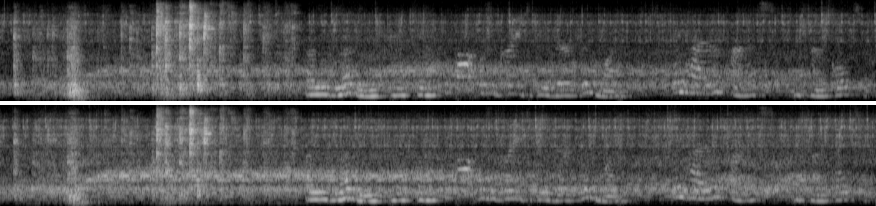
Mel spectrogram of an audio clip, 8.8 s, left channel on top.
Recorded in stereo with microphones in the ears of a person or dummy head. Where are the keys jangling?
15° left (ahead or behind), 1.3 m.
